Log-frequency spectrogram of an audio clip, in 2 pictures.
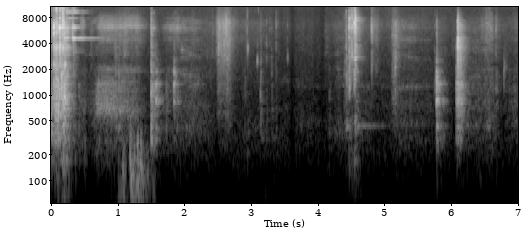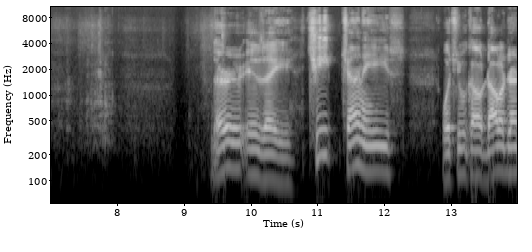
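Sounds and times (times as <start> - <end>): metal wrenches clinking: 0.0 - 0.8.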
